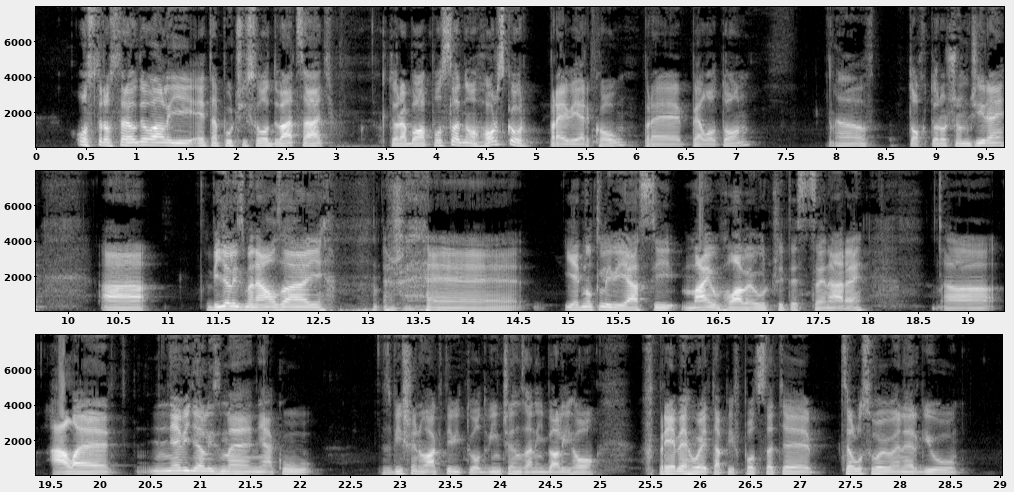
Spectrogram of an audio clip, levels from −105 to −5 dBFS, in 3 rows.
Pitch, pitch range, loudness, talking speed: 120 Hz, 115-135 Hz, -20 LUFS, 90 wpm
